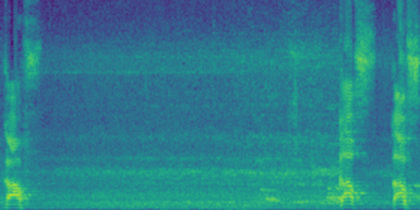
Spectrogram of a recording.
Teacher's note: ওই জিহ্বার গোড়া থেকে আসবে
